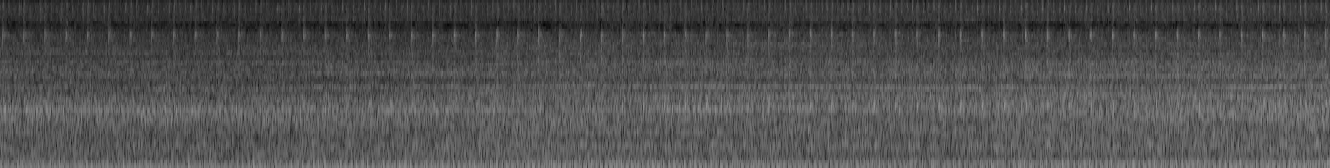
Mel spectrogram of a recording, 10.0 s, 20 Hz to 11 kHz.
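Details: R53 MINI Cooper engine at steady idle: a light, quick tick about three times a second over the engine note; source of the ticking not yet pinned down.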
